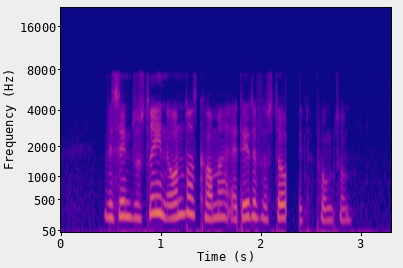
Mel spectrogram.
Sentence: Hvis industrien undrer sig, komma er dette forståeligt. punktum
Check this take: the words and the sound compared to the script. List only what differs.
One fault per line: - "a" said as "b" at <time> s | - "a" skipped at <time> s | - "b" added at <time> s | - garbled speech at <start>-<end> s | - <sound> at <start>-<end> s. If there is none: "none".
- "sig" skipped at 1.3 s
- dropout at 2.3-2.4 s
